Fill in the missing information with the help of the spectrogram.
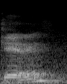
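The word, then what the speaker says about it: קֶרֶן: la profecía la palabra keren se escribe Así keren se pronuncia con q keren esta palabra empieza a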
